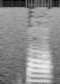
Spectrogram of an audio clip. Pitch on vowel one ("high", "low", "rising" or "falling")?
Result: low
